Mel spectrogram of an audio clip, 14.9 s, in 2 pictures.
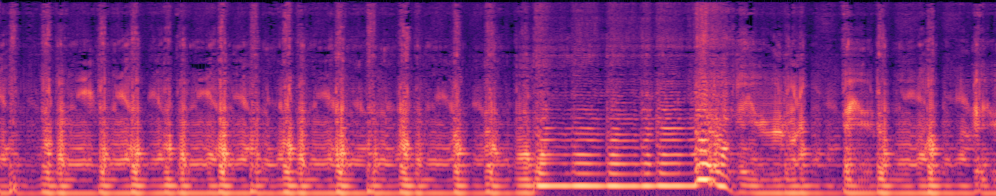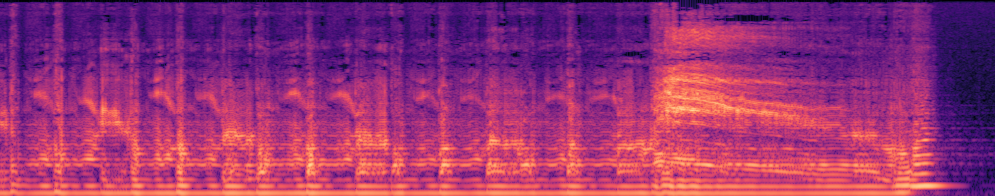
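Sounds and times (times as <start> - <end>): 
yidaki drone: 0.0 - 4.1, 5.3 - 14.6.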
